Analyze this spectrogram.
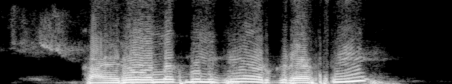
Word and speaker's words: chirography: Chirography, Kiro नहीं बोलेंगे, Kiro नहीं, कायरो। chirography, कायरोग्राफी। अब देखो यहाँ पे हमारे वर्ड कितना मिल गए हैं? कायरो अलग मिल गया और ग्राफी अलग मिल गए।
